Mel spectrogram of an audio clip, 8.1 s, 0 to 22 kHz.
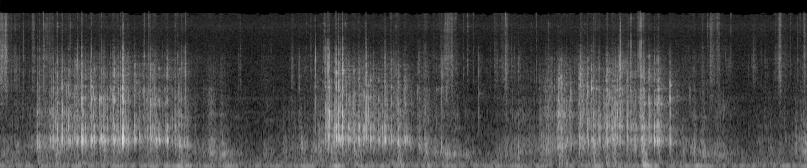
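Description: Long nails scratch across the nubs of a hand-sized, hollow blue silicone spiky puffer toy as hands squeeze and stretch it. Three bursts of dense, crinkly scratching and rubbing rise and fade with quiet gaps between them, carrying a squeaky tone around 700 Hz and a bright, hissy edge.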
